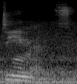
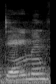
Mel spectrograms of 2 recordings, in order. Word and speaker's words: daemon: call Damon's instead of demons and we've talked about the difference between the two and some people will say will pronounce both of those terms as just demon but I prefer to say daemon for one just because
